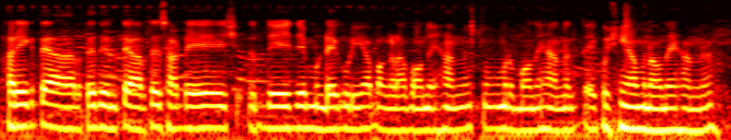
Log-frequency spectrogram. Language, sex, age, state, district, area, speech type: Punjabi, male, 18-30, Punjab, Ludhiana, urban, spontaneous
